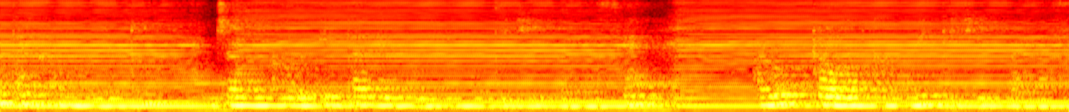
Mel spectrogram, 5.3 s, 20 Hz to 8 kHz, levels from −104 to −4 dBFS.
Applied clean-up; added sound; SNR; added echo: none; Engine; 2 dB; reverberation time 0.9 s.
